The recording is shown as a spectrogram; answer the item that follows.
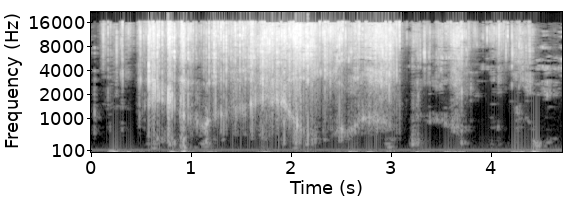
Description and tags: Eating, crunching
Can be used for a lot of different eating sounds. A little wet and slimy but crunchy at the same time. Could just be a person eating or a monster eating a person.
flesh, bones, chips, monster, crunching, eating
